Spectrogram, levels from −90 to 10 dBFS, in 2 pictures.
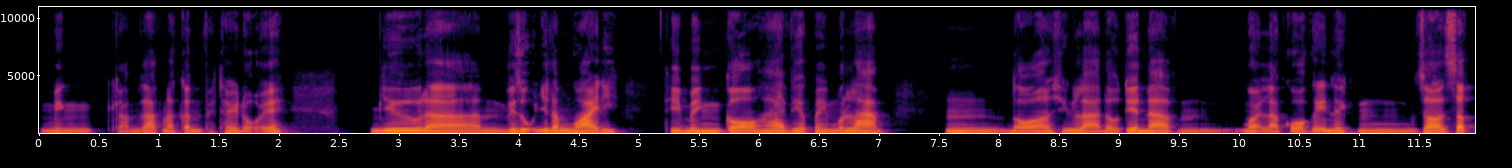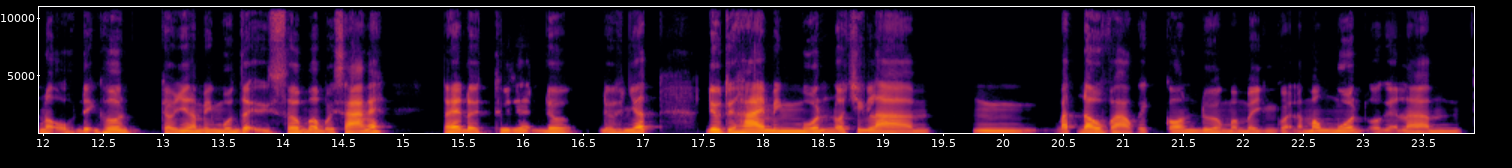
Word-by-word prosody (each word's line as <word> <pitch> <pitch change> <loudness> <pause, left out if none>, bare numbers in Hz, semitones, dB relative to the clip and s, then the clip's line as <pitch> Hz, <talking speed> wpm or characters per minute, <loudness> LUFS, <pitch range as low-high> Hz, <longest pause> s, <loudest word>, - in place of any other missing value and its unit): mình 105 -4 -6 0.2
cảm - - -8
giác - - -3
nà - - -3
cần 100 -3 -5
phải 110 - -17
thay 130 0 -3
đổi 105 +2 -6
ấy. 140 +3 0 0.7
Như 150 +2 +3
là 110 -6 +1 0.2
ví 135 - +1
dụ 180 - +1
như 150 0 -1
lăm 145 -1 +1
ngoái 130 +2 +4
đi, 175 -2 -6 0.4
thì 130 -1 -3
mình 120 -1 0
có 120 +4 +2
2 160 -2 0
việc 115 -3 -3
mình 110 -1 -3
muốn 120 +5 -1
làm, 110 -10 +1 0.5
ừm, 110 -4 -2
đó 120 +6 0
chính 150 +1 -3
là 110 -6 0
đầu 105 0 -4
tiên 130 +1 +2
nà, 110 -3 +3
ừm, 110 -1 -9 0.2
gọi 120 -5 -1
là, 110 +1 -3
có 115 +3 -3
cái 135 0 -1
lịch, 120 -4 -2
ừm, 100 -3 -6
giờ 105 +1 +2
giấc 185 - 0
nó 170 -1 +1
ổn - - -5
định 135 +1 0
hơn, 145 +1 +3 0.3
kiểu 105 -3 -1
như 130 +4 +3
là, 125 - +3
mình 105 -1 0
muốn 115 +4 0
dậy 150 -5 0
sớm 120 0 +1
vào - - +4
buổi 105 -4 -3
sáng 115 +4 +6
ấy, 200 +3 +4 0.5
đấy 145 +4 +7
đấy 125 -3 +2
thứ 155 - -1
nhất, 155 -1 0
điều 115 -2 +1 0.2
điều 125 - -4
thứ 120 - -4
nhất. 185 +8 +4 0.5
Điều 130 -1 +7
thứ 165 - +1
hai 160 -1 +8
mình 120 -4 +3
muốn 125 +9 +2
đó 145 - 0
chính 150 +1 -2
là, 115 -5 +4 0.5
ừm, 125 -3 0 0.3
bắt 190 +3 -1
đầu 125 -2 +6
vào 110 -2 +1
cái 150 - -9
con 145 -1 0
đường 120 -5 -2
mà 110 - -4
mình, 110 0 -5
gọi - - -7
là, 110 - -9
mong 135 +4 0
muốn, 130 +2 0
có - - -9
nghĩa 150 -1 -8
là, 125 -5 -1
ừm, 110 0 -5
120 Hz, 225 wpm, -24 LUFS, 110-145 Hz, 0.7 s, hai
